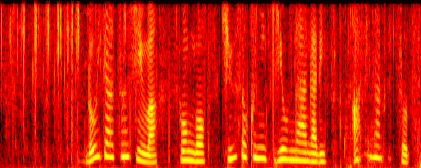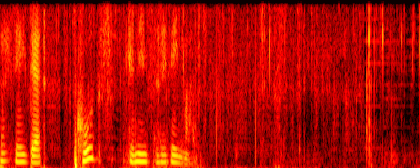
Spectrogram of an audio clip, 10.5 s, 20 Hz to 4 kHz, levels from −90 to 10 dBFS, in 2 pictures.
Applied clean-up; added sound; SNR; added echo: neural separator model SepFormer WHAM!.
